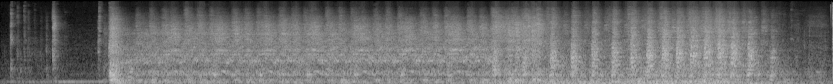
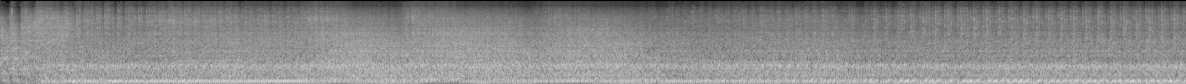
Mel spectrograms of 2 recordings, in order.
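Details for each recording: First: VW bus engine cranking after valve adjustment with one spark plug left out: lopsided, hitching cranking rhythm, one beat lighter each turn, as that cylinder has no compression; uneven cranking from the missing plug. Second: Air-cooled flat-four VW bus engine just after a valve adjustment, still cold and on the choke: a steady, even idle with no valvetrain clatter. It runs well, though the belt is flapping slightly and needs adjusting.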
